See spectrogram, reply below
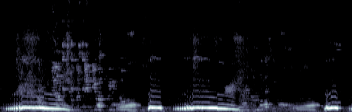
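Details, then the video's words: Lure cooing of a Barbary dove, meant to get lazy doves to call: two long, smooth, arching low coos, each closed by a short sharp note, with quiet rolling sounds between them. "PANCINGAN BUNYI PUTER PALING AMPUH UNTUK BURUNG PUTER YANG MALAS BUNYI"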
